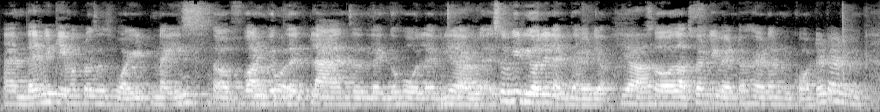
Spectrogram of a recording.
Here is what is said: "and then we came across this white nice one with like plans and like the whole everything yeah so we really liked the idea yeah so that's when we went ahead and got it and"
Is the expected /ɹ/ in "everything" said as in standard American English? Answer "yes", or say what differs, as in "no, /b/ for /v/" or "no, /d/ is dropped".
no, /ɹ/ is dropped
